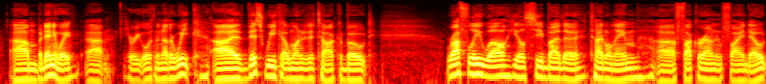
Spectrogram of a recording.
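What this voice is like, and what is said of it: Slightly nasal, congested voice. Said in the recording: “my voice is a little bit off or I sound a little bit nasally. I'm a little bit under the weather here.”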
